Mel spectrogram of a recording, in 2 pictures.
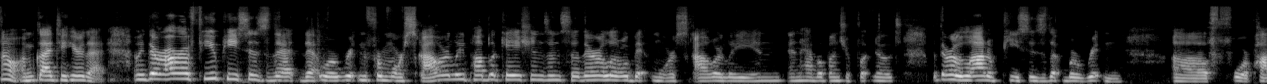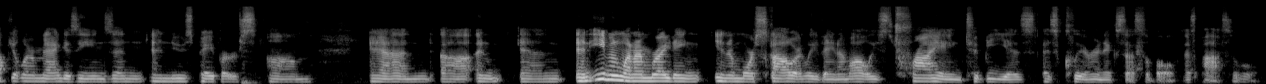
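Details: Adult woman who stutters and describes herself as a person with a disability; word repetitions heard in her speech; stuttering.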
